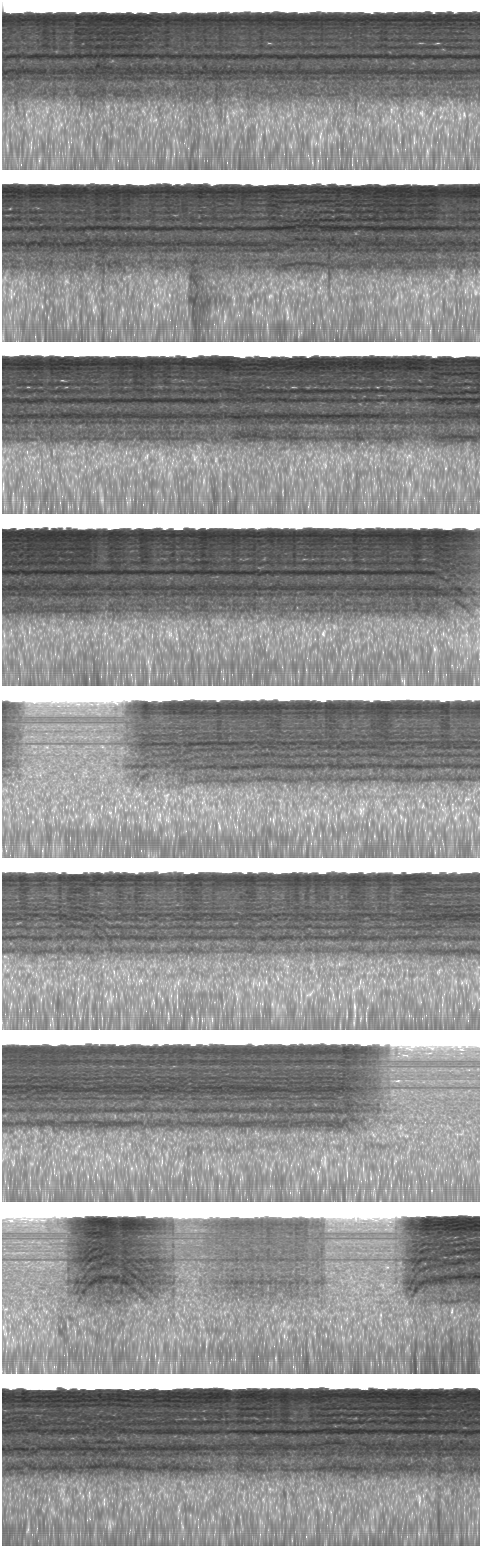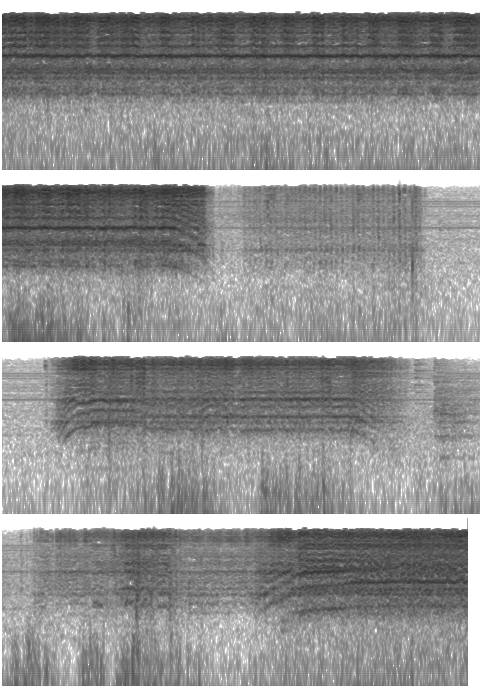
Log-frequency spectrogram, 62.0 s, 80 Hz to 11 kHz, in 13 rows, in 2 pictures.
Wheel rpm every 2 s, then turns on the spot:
190, 200, 190, 190, 190, 190, 190, 190, 190, 70, 70, 100, 100, 100, 100, 100, 10, 50, 60, 190, 200, 200, 200, 200, 150, 30, 60, 120, 20, 80, 170.
50-52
